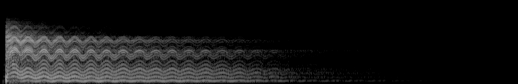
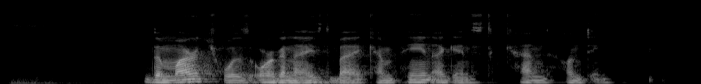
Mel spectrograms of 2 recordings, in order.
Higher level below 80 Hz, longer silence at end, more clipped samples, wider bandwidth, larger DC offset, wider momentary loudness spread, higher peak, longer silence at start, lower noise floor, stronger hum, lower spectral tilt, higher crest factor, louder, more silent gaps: second, -68 dBFS vs -46 dBFS; first, 2.35 s vs 0.9 s; neither; about the same, 11 kHz vs 11.5 kHz; neither; first, 23 LU vs 17 LU; about the same, -10 dBFS vs -10 dBFS; second, 0.05 s vs 1.45 s; first, -81 dBFS vs -77 dBFS; neither; second, -3.5 dB/octave vs -7.5 dB/octave; about the same, 22 dB vs 24 dB; first, -27 LUFS vs -33 LUFS; neither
